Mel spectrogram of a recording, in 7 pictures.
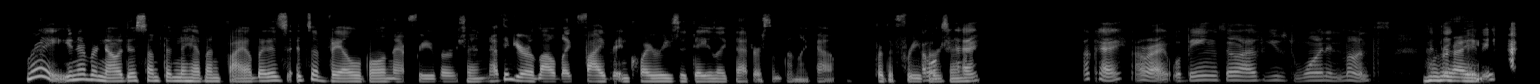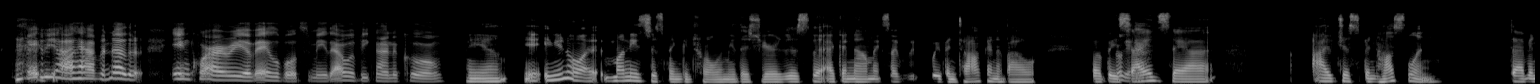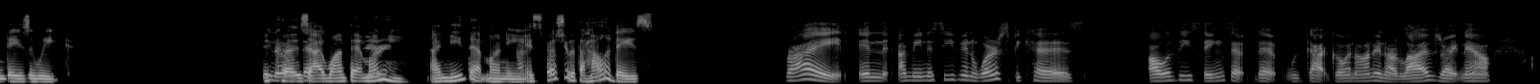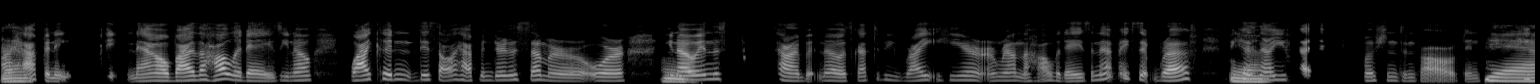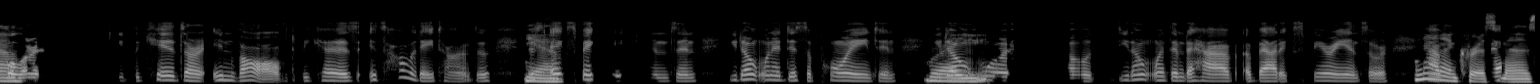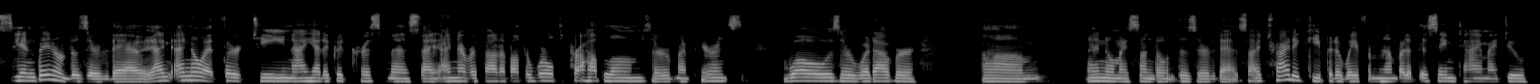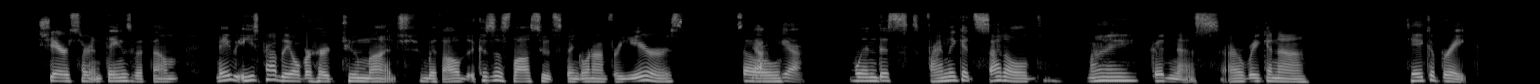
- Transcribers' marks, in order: laughing while speaking: "Right"; unintelligible speech; unintelligible speech; laughing while speaking: "problems"
- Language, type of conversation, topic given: English, unstructured, How can I notice how money quietly influences my daily choices?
